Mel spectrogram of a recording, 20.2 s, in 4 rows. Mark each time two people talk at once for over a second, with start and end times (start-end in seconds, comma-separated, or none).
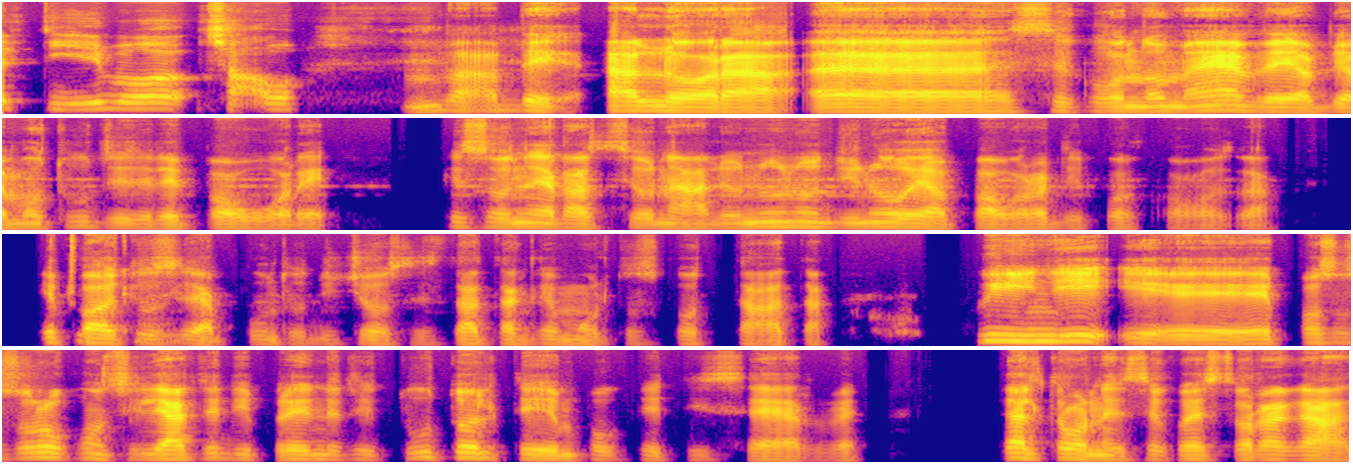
none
